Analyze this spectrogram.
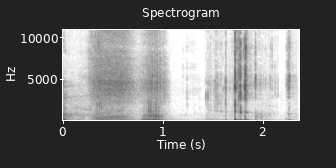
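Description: A loud, brittle crunch of a ghost pepper chip being bitten, followed by a pause and then a quick run of sharp, crackling chewing crunches, with no talking.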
